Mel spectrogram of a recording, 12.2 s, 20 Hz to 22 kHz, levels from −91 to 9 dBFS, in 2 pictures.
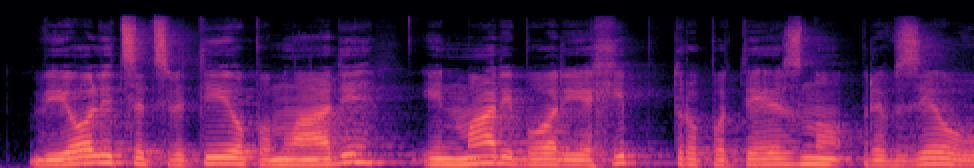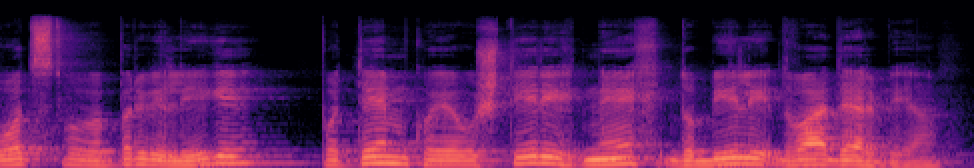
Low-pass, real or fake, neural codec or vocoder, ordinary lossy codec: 14.4 kHz; real; none; AAC, 64 kbps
